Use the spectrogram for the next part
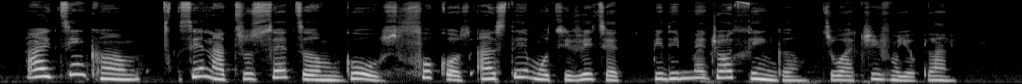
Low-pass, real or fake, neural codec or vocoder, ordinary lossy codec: none; real; none; none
